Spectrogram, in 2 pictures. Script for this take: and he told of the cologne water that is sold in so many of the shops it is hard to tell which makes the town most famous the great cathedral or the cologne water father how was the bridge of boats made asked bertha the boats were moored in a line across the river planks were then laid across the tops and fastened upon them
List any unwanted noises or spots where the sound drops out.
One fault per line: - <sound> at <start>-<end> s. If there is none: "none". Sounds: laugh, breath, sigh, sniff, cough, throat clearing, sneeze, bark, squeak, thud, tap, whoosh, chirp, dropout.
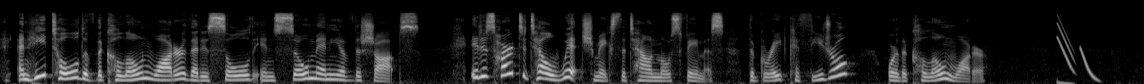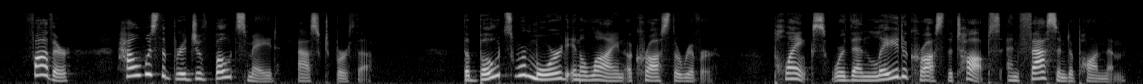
- chirp at 10.6-11.0 s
